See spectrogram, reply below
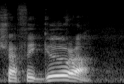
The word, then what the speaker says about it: Trafigura: And Trafigura, that's how you pronounce it, faces hit of up to $577 million over alleged nickel fraud.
